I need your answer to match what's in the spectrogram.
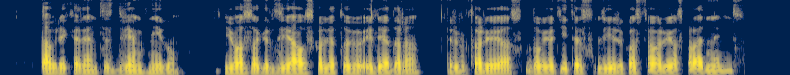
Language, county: Lithuanian, Šiauliai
